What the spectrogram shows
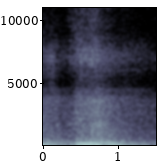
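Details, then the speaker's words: Suzuki Carry 1.0 after adding a diode-protected wire from the starter's direct battery feed to the coil positive, so cranking no longer starves the coil: short crank, engine catches at once with a quick rev that settles; prompt, healthy start, long cranking fixed. "Oke teman-teman ini coba kita hidupkan apalagi starter tidak pernah panjang lagi Lur ya jadi nggak khawatir kalau apinya ngedrop ya"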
